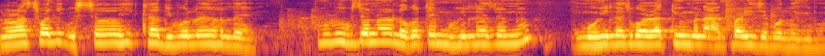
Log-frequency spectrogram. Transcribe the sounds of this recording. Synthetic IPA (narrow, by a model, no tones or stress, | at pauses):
lɔɹaswalikutsɔɹxikʰːadibɔlojɦolɛ | puɹukʰzɔnɔɹlɔɡɔtɛmoɦilazɔnu | moɦilaɡɔɹakiʊ̃manɛaɡbaɹizabɔlaɡibɔ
